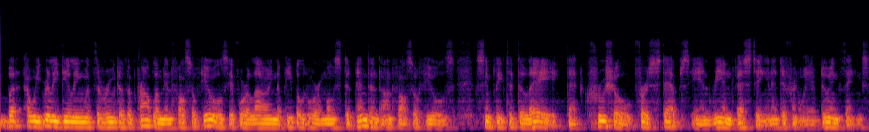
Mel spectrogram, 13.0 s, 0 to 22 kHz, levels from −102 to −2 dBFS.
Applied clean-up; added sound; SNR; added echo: none; none; none; reverberation time 0.4 s.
